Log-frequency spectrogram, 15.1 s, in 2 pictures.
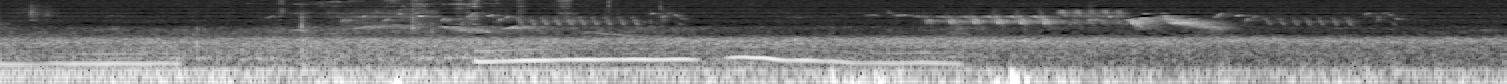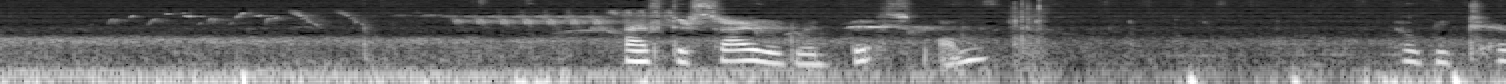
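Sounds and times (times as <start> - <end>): low smooth tone: 0.0 - 9.6
faint background hiss: 0.0 - 15.0
small birds chirping: 0.0 - 15.0.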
